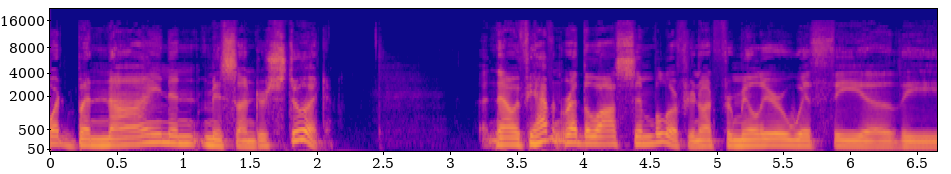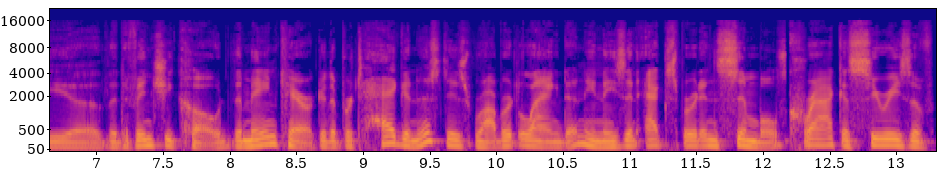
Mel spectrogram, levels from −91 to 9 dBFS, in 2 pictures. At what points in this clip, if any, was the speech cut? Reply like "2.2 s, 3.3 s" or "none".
8.0 s, 12.2 s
